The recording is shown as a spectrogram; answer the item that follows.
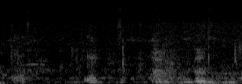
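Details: Farmed wild boar in a pen giving low, soft, rough grunts: a few short bursts spread over two and a half seconds, with a steady low hum beneath.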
